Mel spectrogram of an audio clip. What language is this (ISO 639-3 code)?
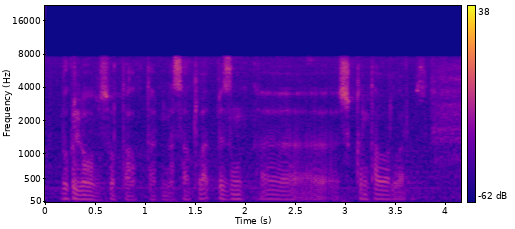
kaz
